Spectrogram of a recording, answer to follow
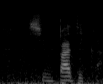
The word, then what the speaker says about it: simpática: final Entonces como ejemplo tiene simpática sí uno dos tres inédito un dos tres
